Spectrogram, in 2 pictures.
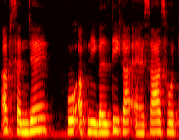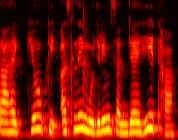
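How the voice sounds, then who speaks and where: A woman's voice: mid-range voice, measured pace, a little mellow, slight background noise. A woman narrating a family moral story in a plain, simple storytelling way.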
